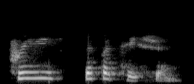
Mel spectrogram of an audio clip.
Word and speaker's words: precipitation: is precipitation precipitation precipitation i have long e pre cree that's my first syllable pre tip sounds like f short i shun shun you can think about a different word um this word let me try to spell it hey son education is to learn but i have the same t i o n at the end of the word education i hear it again precipitation precipitation is the water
